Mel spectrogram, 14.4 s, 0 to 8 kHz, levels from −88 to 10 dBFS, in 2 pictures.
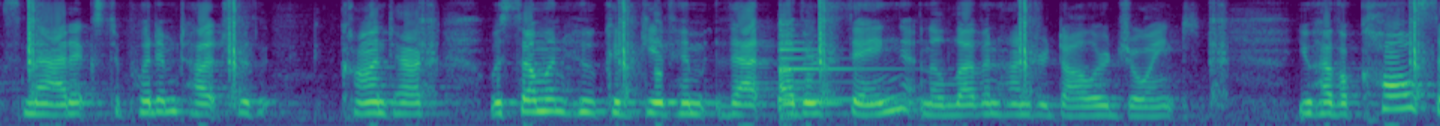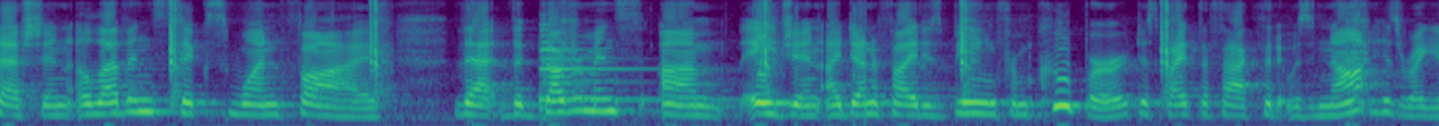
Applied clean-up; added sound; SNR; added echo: none; Tick-tock + Plucked string instrument; 11 dB; none.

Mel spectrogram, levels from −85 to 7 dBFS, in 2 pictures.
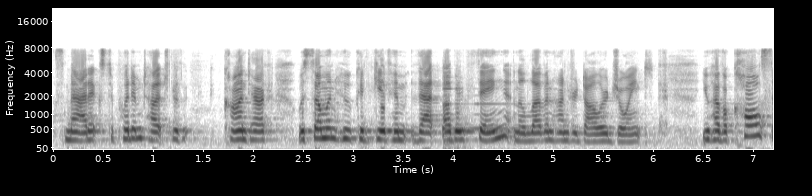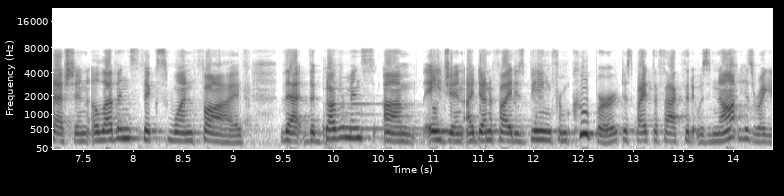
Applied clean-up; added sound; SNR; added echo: neural separator model SepFormer DNS4.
